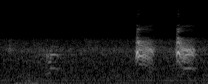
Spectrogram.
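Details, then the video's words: Red-bellied woodpecker calling out of sight in winter, January: three short, harsh, rolling churr notes about half a second apart, loud against a quiet background. "Red-bellied Woodpecker"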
